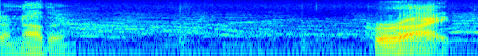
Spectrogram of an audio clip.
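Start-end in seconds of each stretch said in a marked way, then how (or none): 1.9-2.3 one loud snarled word. A narrator's reading. Biker boss Wolf agreeing with his gang, snarling. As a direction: snarl it forcefully. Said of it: "snarled Wolf".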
